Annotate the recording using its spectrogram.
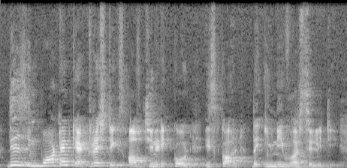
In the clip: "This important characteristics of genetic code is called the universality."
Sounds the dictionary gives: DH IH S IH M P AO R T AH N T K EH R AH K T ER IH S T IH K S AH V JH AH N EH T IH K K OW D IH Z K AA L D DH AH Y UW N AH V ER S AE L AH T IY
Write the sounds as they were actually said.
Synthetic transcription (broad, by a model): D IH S IH M P AO R T AH N T K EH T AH T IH S T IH K S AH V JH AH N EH T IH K K OW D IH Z K AA L D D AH Y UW N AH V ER S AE L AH T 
